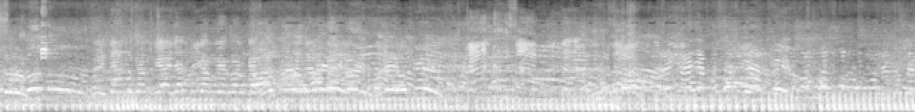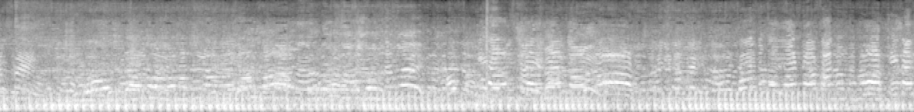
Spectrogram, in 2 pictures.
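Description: Many voices shouting and talking over one another in a crowd, with a truck's diesel engine idling in a steady low hum underneath.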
